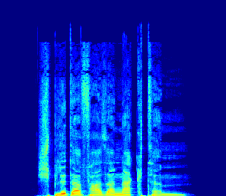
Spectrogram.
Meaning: strong dative masculine/neuter singular of splitterfasernackt
- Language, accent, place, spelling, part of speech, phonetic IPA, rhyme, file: German, Germany, Berlin, splitterfasernacktem, adjective, [ˌʃplɪtɐfaːzɐˈnaktəm], -aktəm, De-splitterfasernacktem.ogg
